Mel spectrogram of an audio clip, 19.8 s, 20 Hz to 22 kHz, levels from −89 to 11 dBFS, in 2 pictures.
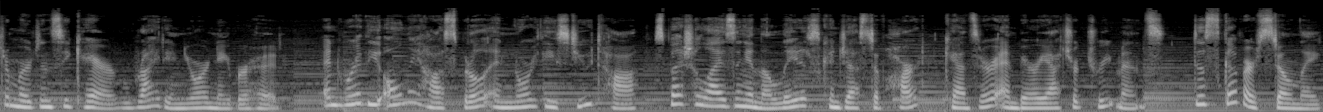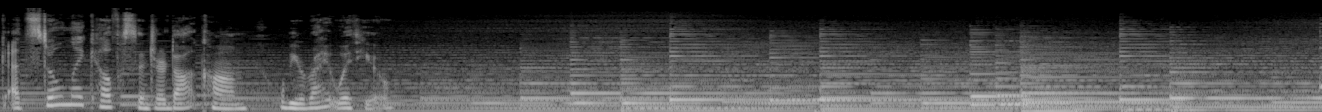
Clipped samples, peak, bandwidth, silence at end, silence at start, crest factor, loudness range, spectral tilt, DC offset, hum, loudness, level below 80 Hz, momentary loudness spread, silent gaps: under 0.1%; -4 dBFS; 15 kHz; 0 s; 0 s; 16 dB; 4 LU; -5 dB/octave; under 0.1%; none; -20 LUFS; -36 dBFS; 7 LU; none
